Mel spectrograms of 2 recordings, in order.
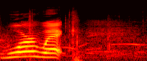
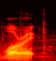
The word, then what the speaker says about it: Warwick: It comes out of Warwick. Of where? Is that not how you pronounce it? You'd pronounce it Warwick.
